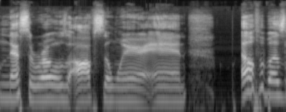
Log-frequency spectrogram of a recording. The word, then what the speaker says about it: Elphaba: So if you come on here and be like, oh, it's not pronounced Elphaba, it's pronounced Elphaba.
